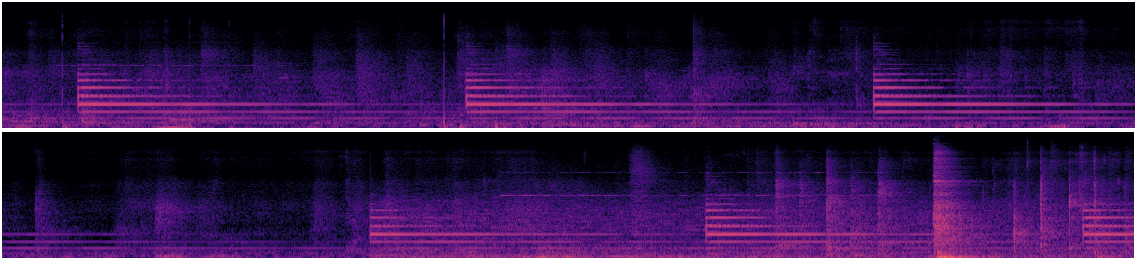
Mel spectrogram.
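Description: Slow bell-like chimes, struck roughly every five seconds, each ringing out and fading over several seconds. A single loud thump comes about two seconds before the end.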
